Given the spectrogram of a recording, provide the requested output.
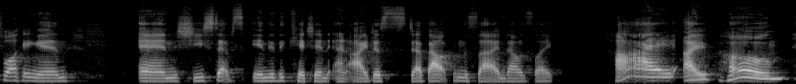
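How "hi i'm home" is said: high, sing-out hello; surprise greeting. Retold or imitated. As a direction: pop out and announce it in a high voice. Acting out her surprise greeting.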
